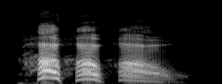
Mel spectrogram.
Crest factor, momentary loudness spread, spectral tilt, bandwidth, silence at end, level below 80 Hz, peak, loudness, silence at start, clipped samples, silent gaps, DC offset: 18 dB; 15 LU; -4 dB/octave; 12.5 kHz; 0.55 s; -56 dBFS; 0 dBFS; -17 LUFS; 0.3 s; under 0.1%; none; under 0.1%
